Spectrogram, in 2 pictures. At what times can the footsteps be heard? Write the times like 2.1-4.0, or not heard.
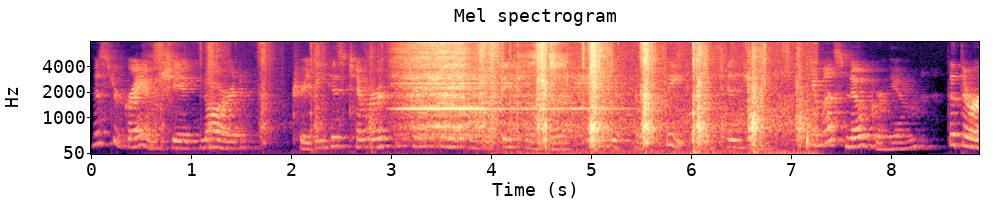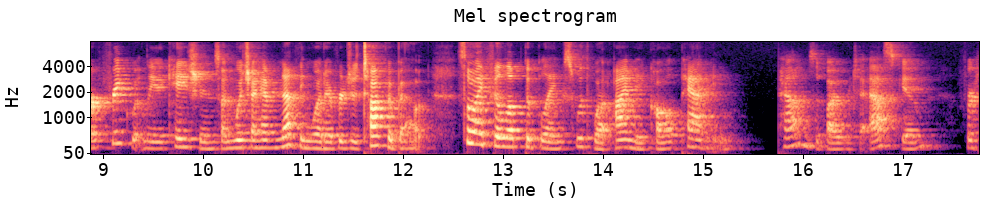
0.5-7.3.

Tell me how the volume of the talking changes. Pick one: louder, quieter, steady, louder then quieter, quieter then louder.
louder then quieter.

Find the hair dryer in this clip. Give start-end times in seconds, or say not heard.
3.0-5.5.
